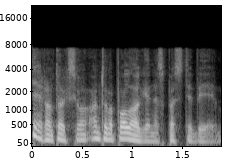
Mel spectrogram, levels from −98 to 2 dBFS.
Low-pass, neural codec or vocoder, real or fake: 7.2 kHz; codec, 16 kHz in and 24 kHz out, 0.6 kbps, FocalCodec, streaming, 2048 codes; fake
